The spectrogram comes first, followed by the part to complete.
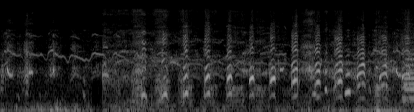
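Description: Rapid, high-pitched laughter: a fast run of short, honk-like 'ha' syllables, about five a second.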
